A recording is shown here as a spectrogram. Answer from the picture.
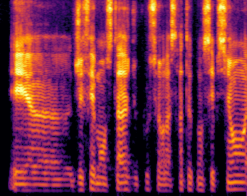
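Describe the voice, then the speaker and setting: A man's very deep, low voice has a bright, sharp tone and a dry, close sound with no echo. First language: not French (speaking French). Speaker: architect and doctoral researcher. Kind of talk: interview. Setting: outdoors in front of train station. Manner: halting, many fillers.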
